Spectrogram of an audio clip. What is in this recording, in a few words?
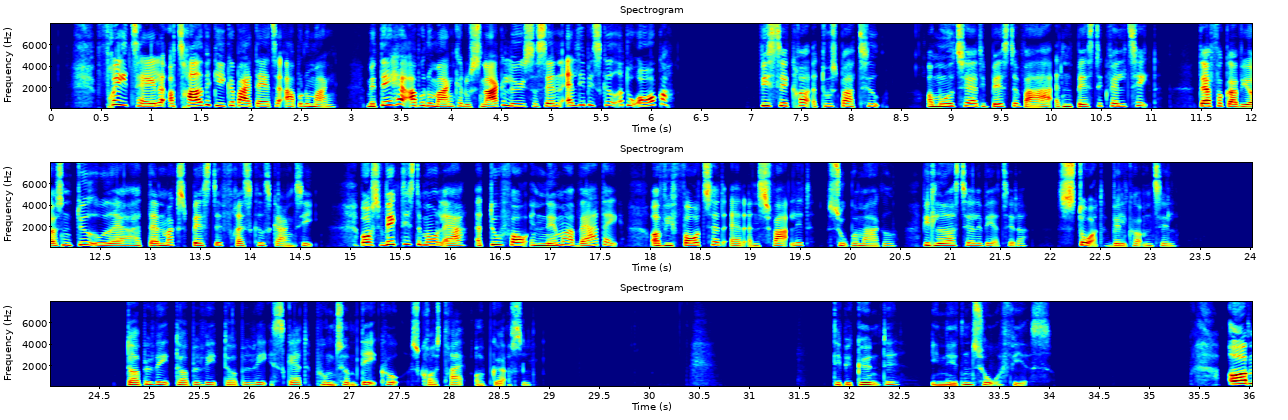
Danish Commercial Speak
